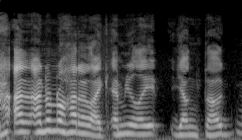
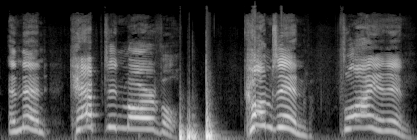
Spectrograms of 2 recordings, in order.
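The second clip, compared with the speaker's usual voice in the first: loud, raised, punchy hero announcement; hyped dramatic reveal; 7 semitones higher, 10 dB louder, slower than usual. Retold or imitated. Dreamer retelling Captain Marvel flying in, hyped reveal. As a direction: build it up like a big superhero entrance.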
